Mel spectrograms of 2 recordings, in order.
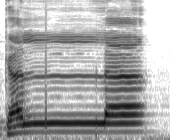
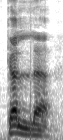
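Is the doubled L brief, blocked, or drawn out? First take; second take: blocked; brief. First: The doubled L is held and blocked. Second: The doubled L flows briefly. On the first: The speaker calls it wrong. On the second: The speaker calls it right.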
